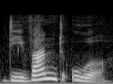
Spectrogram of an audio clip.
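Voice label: "clock wall", English words; Multi-Lingual Talking Picture Dictionary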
